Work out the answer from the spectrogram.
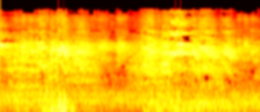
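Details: Blue-headed rainbow lorikeets give harsh, shrill screeching squawks in a near-continuous, overlapping chatter, with a brief low thump partway through.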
